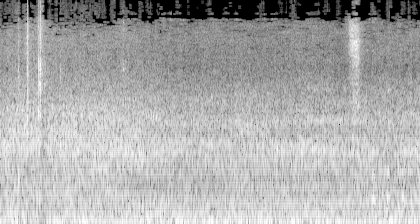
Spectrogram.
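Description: Steady loud rush of road and wind noise inside a moving car's cabin, with a few brief clicks about half a second in and near the end.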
